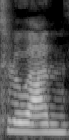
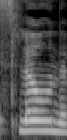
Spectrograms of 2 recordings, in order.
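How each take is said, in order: First: The name is pronounced with French sounds. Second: The name is pronounced with English sounds. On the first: The speaker calls it wrong. "c'est pas Sloane" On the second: The speaker calls it right. "prononcer les noms de famille anglophones comme il faut"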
